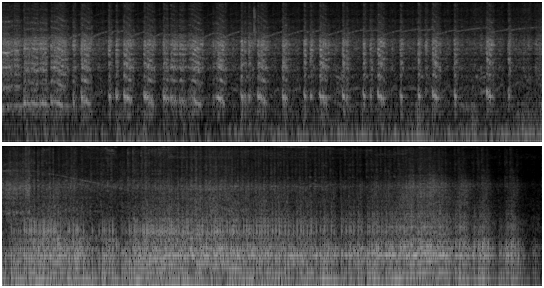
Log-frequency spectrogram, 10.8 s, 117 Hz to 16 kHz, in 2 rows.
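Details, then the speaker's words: Three-rotor Mazda RX-7 running rough and choppy: raspy puffing heard from multiple spots. The cause is an exhaust leak because the downpipe was not fitted properly. "uh we've got exhaust leaks uh the guys didn't put on the downpipe properly and so it's you can hear it coming from multiple sources"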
